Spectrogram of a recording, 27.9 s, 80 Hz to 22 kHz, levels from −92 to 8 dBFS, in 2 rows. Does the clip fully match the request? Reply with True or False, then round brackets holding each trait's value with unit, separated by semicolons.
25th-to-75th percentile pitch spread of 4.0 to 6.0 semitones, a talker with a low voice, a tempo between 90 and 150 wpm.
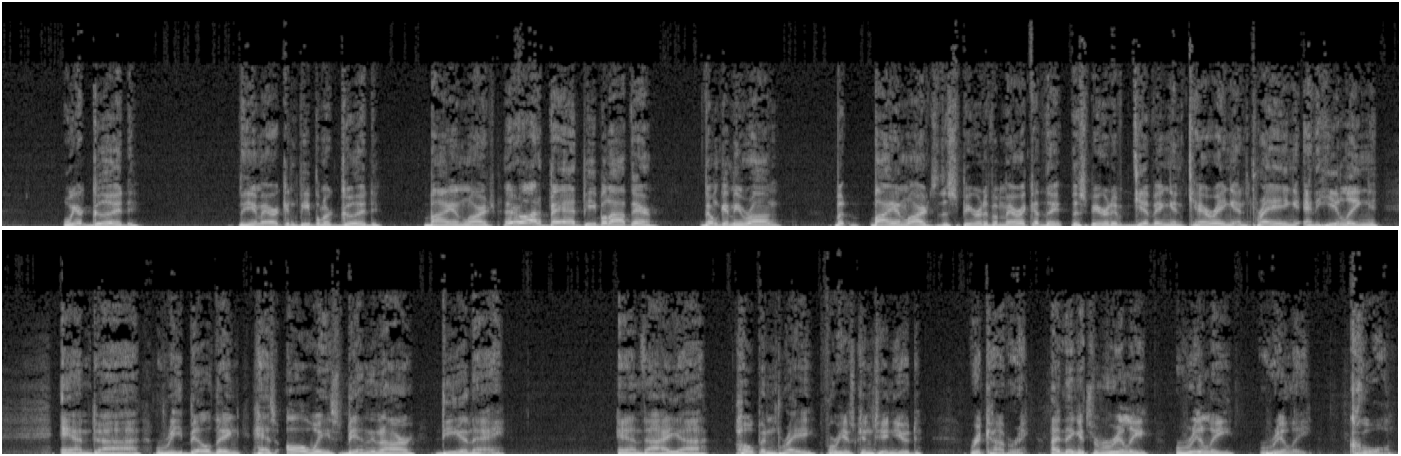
True (5.2 semitones; 130 Hz; 145 wpm)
